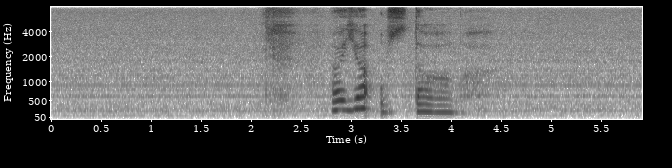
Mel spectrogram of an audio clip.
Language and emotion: Russian, sad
